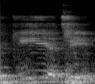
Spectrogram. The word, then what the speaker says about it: guillotine: Now granted, you don't always kill a team, but sometimes And don't be like my wife who remind me that it's pronounced the guillotine, CUZ THAT RUINS THE JOKE.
